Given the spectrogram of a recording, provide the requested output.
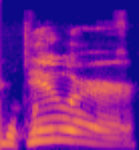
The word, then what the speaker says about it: Dower: to be a vain type who decides to spell his name Dower but say it Doer.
